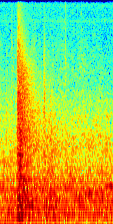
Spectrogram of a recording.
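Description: Low murmur of an audience and performers between pieces, with one sharp knock or thud about half a second in.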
